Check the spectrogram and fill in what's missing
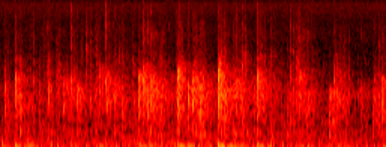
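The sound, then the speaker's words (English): An audience claps together for the Lord in a dense, steady burst of applause, many overlapping hand claps forming a bright, crackling wash with a few sharper accents, lasting a couple of seconds. “Come on, get a Lord a hand clap.”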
